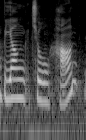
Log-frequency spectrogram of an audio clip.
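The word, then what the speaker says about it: Byung-Chul Han: And this is my new favourite guy and I apologise for the, me pronouncing it now, Byung Chul Han. Is that right? Anyone help me with that? You're right. Is that good? – Yeah, great. Really good.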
